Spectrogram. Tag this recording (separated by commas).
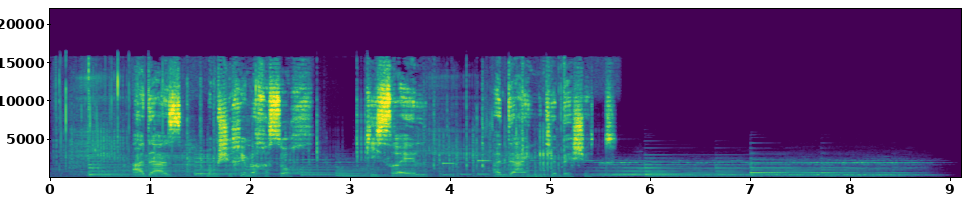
Music, Speech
